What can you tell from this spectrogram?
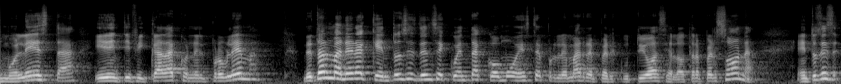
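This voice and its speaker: A man, explaining at length on a talk show in a rambling way with many hedges. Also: high voice.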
